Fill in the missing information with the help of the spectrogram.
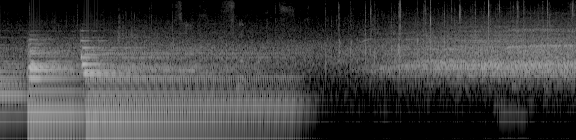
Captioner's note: applause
